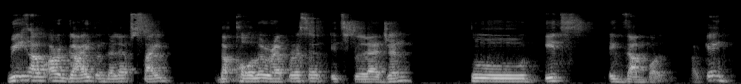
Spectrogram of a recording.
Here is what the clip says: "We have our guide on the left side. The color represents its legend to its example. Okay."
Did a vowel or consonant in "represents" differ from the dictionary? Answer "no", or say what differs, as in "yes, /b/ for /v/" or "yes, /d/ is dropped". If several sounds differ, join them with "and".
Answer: yes, /s/ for /z/ and /s/ is dropped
